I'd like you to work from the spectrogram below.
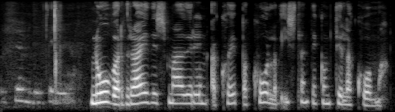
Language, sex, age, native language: Icelandic, female, 40-49, Icelandic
